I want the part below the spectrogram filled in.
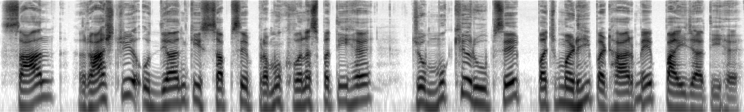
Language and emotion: Hindi, neutral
